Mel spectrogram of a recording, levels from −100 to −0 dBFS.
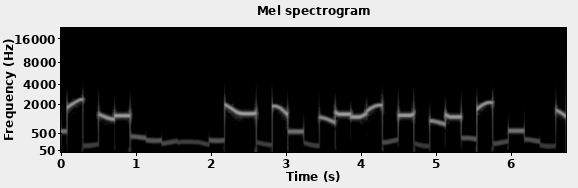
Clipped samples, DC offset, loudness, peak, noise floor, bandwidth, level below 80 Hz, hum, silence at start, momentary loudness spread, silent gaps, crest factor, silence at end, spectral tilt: under 0.1%; under 0.1%; -43 LUFS; -36 dBFS; -78 dBFS; 3.4 kHz; under -90 dBFS; none; 0 s; 13 LU; none; 10 dB; 0 s; 8 dB/octave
